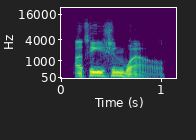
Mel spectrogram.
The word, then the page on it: artesian well: British English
